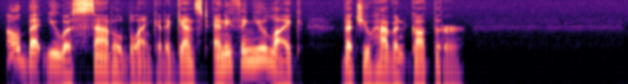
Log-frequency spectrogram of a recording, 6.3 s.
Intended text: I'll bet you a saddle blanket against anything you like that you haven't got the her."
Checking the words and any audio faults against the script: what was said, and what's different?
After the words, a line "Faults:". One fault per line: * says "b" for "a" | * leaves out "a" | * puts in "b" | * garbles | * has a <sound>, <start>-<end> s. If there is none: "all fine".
I'll bet you a saddle blanket against anything you like that you haven't got the her."
Faults:
all fine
